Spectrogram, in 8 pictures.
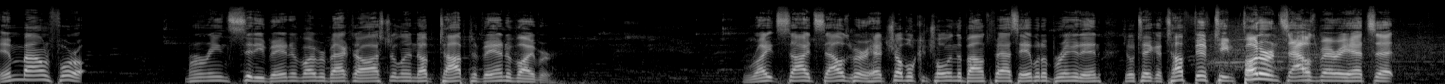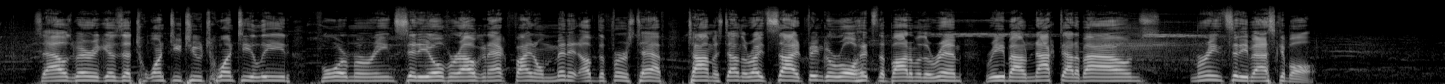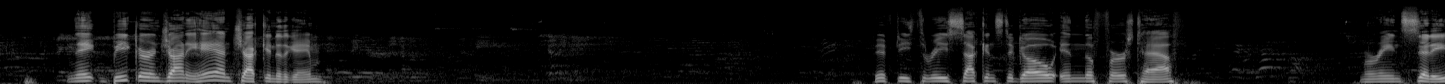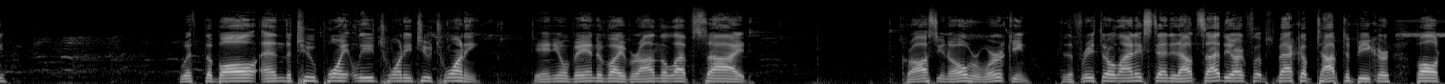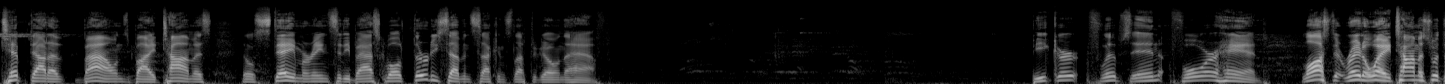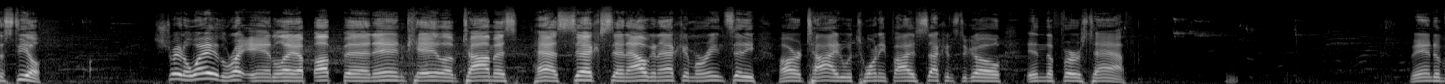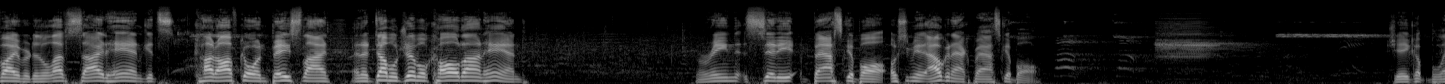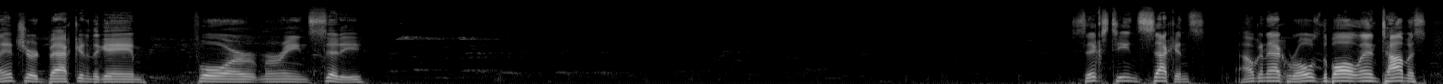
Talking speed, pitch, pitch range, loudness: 120 wpm, 160 Hz, 140-175 Hz, -24 LUFS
